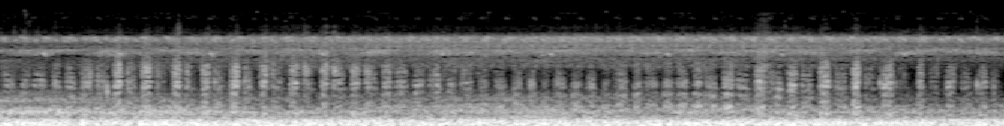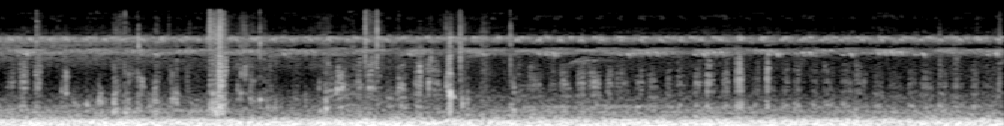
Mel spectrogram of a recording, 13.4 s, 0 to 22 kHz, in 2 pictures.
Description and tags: Dog Panting in Woods
We stopped to talk to a dog-walker while on a walk though South Mountain Reservation, and I recorded the dog panting. There are crickets in the background.
Two Primo EM172 Capsules -> Zoom H1
animal, dog, field-recording, forest, lick, licking, outdoor, panting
